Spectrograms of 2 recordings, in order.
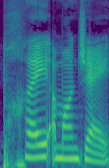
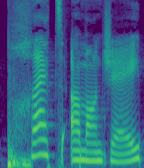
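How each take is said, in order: First: The T sound is silent before "à". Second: A T sound links into "à". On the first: The speaker calls it wrong. "I had still been saying it wrong" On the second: The speaker calls it right. "you have to say the T"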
